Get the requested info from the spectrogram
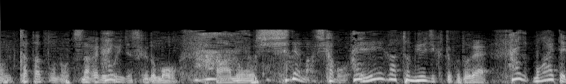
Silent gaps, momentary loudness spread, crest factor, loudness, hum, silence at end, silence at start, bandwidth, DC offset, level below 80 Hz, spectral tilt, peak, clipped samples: none; 5 LU; 12 dB; -19 LUFS; none; 0 s; 0 s; 5.4 kHz; under 0.1%; -36 dBFS; -11.5 dB/octave; -6 dBFS; under 0.1%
